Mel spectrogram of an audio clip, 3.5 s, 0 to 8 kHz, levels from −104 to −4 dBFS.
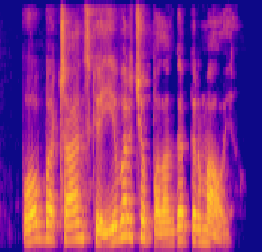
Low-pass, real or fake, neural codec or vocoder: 7.2 kHz; real; none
